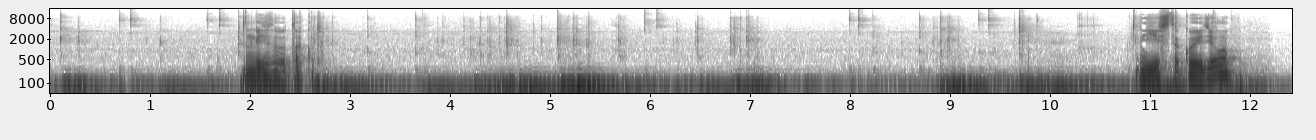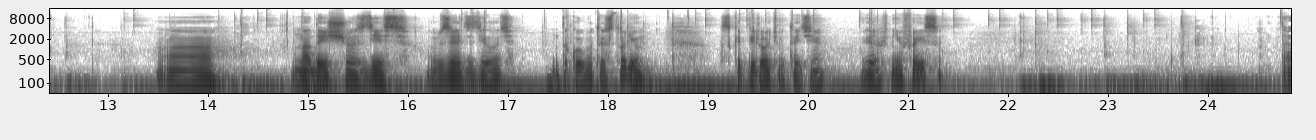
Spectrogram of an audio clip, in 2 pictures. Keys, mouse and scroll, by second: 0.1 s, 0.9 g, 1.9 z, 2.6 z, 3.2 middle click, 3.7-4.2 scroll down 4, 4.2 g, 6.8 g, 8.2 middle click, 8.8 g, 9.7 KP_0, 10.2-10.8 scroll down 7, 10.9 ctrl+s, 11.8 shift+middle click, 13.1 click, 13.6-14.0 scroll up 3, 14.1 shift+middle click, 14.5 click, 14.7-15.6 scroll up 6, 14.9 Tab, 15.6 3, 15.7 click, 16.5 ctrl+click, 17.3 z, 18.2 z, 19.3 ctrl+click, 19.6 ctrl+click, 19.9 ctrl+click, 20.5 ctrl+click, 21.3 ctrl+click, 21.3 ctrl+click, 21.8 ctrl+click, 22.4-23.7 shift+click, 22.7 shift+click, 23.3 ctrl+click, 23.9 g.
